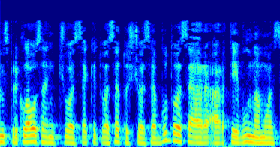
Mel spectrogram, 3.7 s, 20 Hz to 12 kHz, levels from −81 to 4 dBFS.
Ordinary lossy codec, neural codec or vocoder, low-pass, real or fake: MP3, 32 kbps; codec, 16 kHz, 4 kbps, FreqCodec, smaller model; 7.2 kHz; fake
